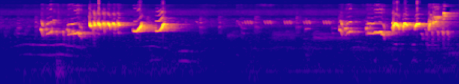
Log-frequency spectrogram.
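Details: An aviary-kept Orange-headed thrush delivers two rich bursts of varied fluty, slurred phrases, separated by a pause with faint high notes.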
